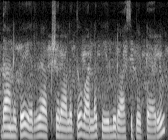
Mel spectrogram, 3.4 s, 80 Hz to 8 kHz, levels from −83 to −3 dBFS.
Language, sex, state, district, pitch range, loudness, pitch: Telugu, female, Telangana, Mahabubabad, 155-185 Hz, -16 LUFS, 170 Hz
